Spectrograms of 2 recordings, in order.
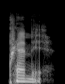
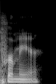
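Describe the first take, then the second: First: It is said in an English accent. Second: It is said in an American accent.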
